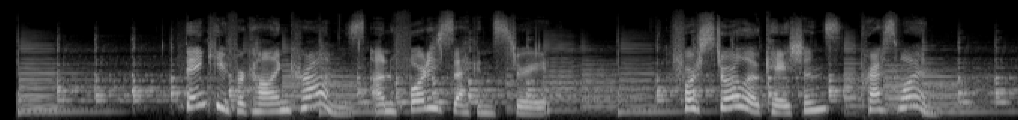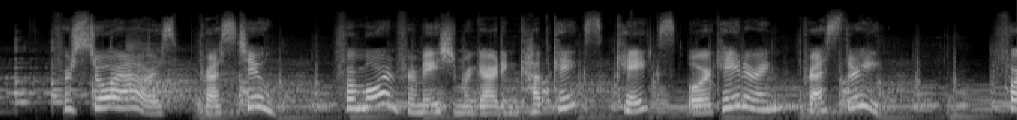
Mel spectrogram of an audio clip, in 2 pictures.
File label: perky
